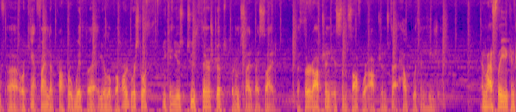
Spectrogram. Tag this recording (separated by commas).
Music, Speech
